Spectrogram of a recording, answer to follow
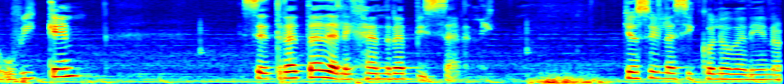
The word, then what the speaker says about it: Pizarnik: Y al igual que muchas familias migrantes, su apellido se castellanizó y en lugar de ser Pizarnik sufrió esta modificación y es así como lo pronunciamos el día de hoy, que es Pizarnik.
